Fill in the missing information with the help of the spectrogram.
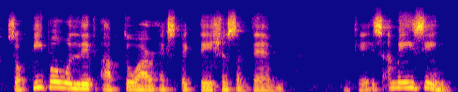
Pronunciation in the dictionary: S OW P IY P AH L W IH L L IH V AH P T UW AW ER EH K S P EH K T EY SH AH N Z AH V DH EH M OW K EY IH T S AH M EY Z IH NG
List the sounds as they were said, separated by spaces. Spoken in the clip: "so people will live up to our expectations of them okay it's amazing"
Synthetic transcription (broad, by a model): S OW P IY P AH L W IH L L IH V AH P T UW AW ER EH K S P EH K T EY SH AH N S AH V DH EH M OW K EY IH T S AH M EY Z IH NG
